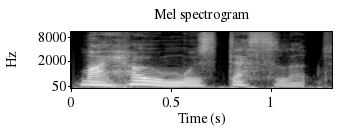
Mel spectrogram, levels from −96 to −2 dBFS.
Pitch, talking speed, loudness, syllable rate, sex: 120 Hz, 185 wpm, -18 LUFS, 6.2 syllables/s, male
